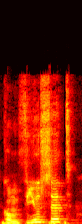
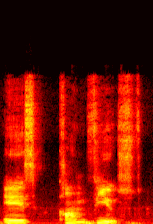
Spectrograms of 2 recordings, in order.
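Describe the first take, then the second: First: "Confused" said wrongly with an s sound and an extra vowel, rising high; wrong pronunciation. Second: "confused" slowly with a voiced z at the end; correct pronunciation. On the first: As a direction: mispronounce "Confused" as kon-fyu-sit. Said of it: "No, it's not confused". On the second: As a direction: model "confused" carefully, ending in a z. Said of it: "it's not confused". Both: Shown as a demonstration.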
